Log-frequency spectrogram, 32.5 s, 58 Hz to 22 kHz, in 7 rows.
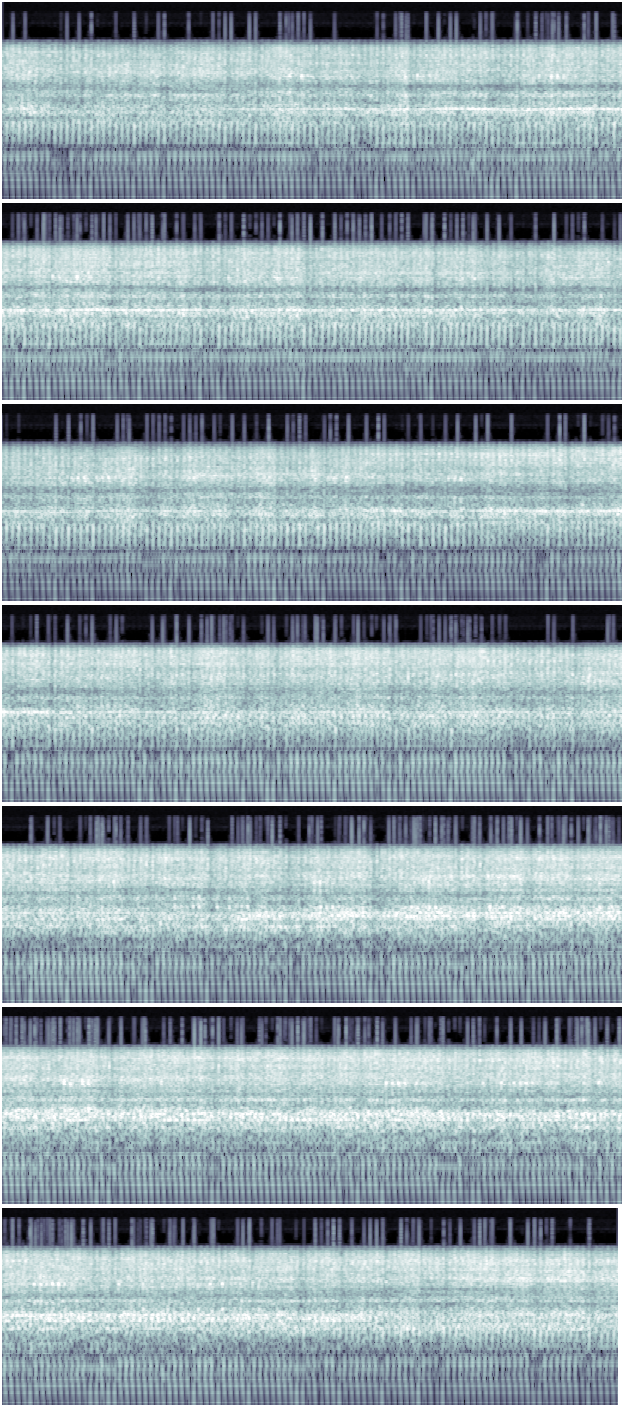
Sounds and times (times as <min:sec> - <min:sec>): Idling: 0:00.0 - 0:32.5.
